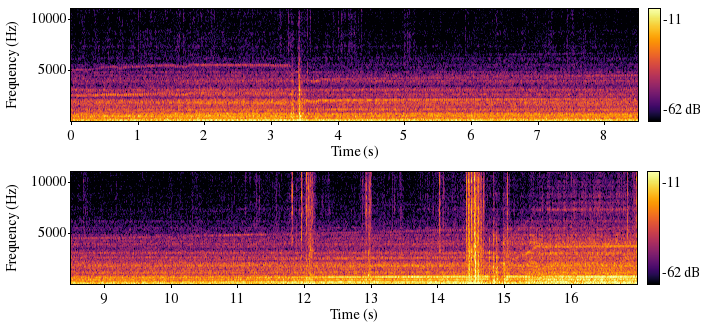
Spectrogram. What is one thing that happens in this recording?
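A motorcycle engine hums steadily and slowly rises in pitch as it speeds up.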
